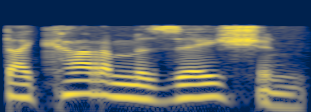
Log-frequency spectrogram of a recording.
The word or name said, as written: dichotomization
